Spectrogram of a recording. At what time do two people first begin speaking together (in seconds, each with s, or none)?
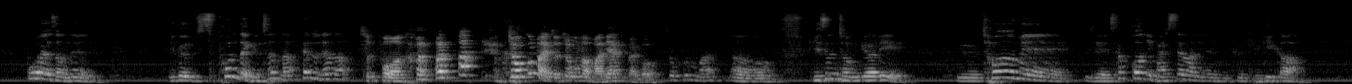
none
